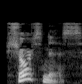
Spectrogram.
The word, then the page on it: shortness: British English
